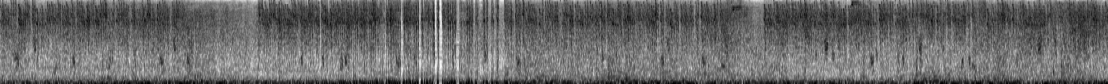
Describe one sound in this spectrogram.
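Video game sound effects of balloons popping and attacks firing play in a dense stream.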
